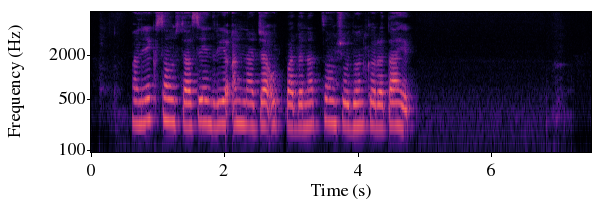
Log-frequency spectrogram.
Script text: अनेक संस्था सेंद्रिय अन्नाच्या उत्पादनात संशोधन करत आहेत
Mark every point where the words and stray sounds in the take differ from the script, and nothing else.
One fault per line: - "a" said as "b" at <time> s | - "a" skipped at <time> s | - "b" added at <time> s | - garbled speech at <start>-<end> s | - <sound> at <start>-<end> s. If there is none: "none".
none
